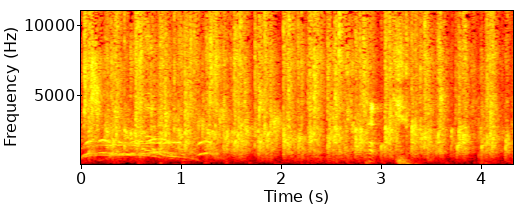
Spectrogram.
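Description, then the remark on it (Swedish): A burst of warm applause from a crowd, dense and steady clapping throughout, with a few whoops or cheers rising briefly at the start. “Stor varm applåd”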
